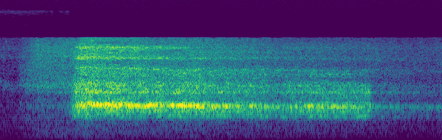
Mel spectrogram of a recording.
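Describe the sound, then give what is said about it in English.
One big clearing breath is drawn as a loud, airy rush of air lasting about two seconds. It rises abruptly from a soft start and then cuts off, heard alone without talk. “go ahead and just take some big clearing breaths as well.”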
